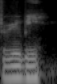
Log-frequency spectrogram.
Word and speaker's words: RWBY: I think it's pronounced Ruby.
